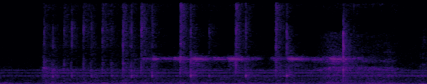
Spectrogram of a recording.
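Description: Near silence with faint, irregular light clicks as baking soda is tipped from a bag onto a metal spoon, the clicks falling off shortly before the end.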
